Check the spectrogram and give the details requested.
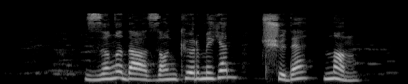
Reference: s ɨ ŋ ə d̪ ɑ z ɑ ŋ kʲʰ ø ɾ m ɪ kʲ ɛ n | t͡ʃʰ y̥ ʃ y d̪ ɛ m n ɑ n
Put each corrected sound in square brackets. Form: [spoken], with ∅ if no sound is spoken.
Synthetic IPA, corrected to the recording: [z] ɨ ŋ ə d̪ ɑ z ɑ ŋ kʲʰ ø ɾ m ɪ [ɡʲ] ɛ n | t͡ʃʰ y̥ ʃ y d̪ ɛ [∅] n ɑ n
